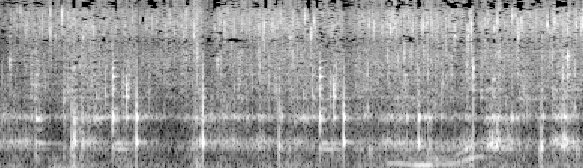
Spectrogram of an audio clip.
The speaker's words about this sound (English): We stir the walnuts over medium heat for a few minutes and then add garlic and a generous pile of anchovies, which are supposed to dissolve in the heat.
